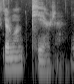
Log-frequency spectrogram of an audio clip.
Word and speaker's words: Pierre: I'm gonna go with I'm gonna go with Pierre Jackson from Baylor in 2013. That was one of the guys I had to. It's a good one. Pierre, one of the most electric like just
